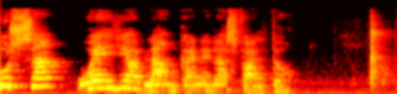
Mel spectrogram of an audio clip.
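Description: A woman reads out into a microphone.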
